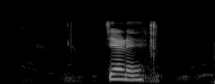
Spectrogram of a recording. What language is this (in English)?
Santali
